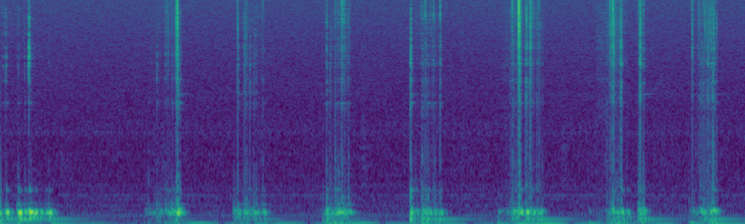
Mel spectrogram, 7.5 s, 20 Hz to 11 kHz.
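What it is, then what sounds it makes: Metal mesh microphone grille scratched. Long white nails scratch the hollow domed steel mesh grille of a Blue Yeti microphone in a series of separate strokes. Each stroke makes a close, deep, muffled rasp with a low hum around 190 Hz, and some strokes add a brief bright scrape on top. The strokes stop short with almost no ring, leaving quiet gaps between them.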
